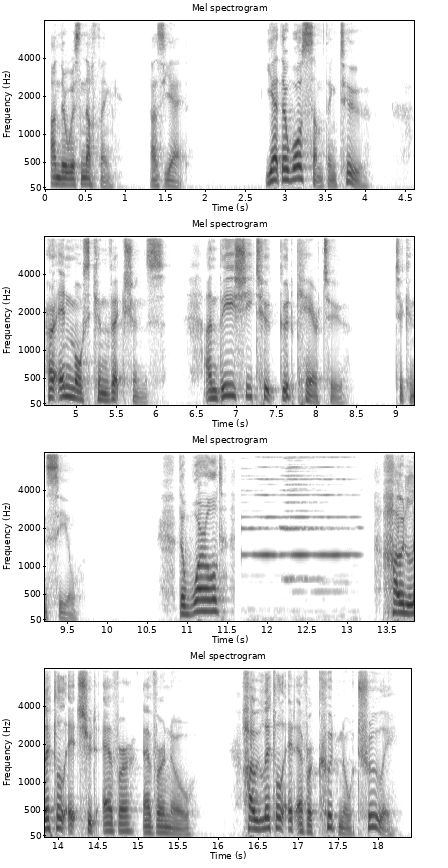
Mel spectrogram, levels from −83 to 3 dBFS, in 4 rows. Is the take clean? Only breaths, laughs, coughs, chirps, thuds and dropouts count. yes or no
no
